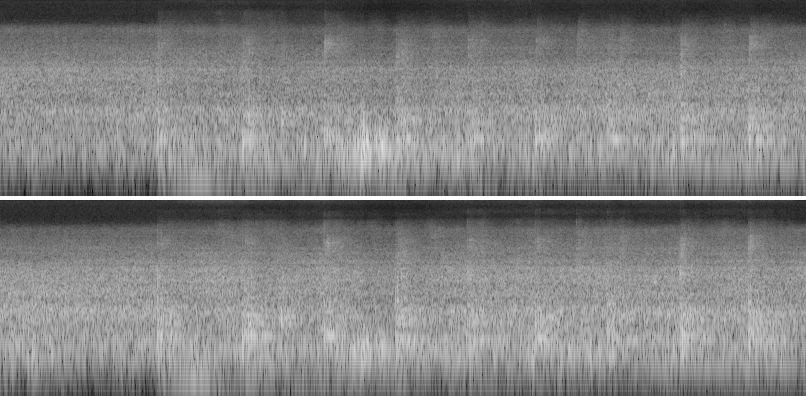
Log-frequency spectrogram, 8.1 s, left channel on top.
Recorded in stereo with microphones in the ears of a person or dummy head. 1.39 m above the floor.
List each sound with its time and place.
1.6 s footsteps: 35° right (ahead or behind), 3.5 m; by 7.9 s 80° right, 7.5 m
